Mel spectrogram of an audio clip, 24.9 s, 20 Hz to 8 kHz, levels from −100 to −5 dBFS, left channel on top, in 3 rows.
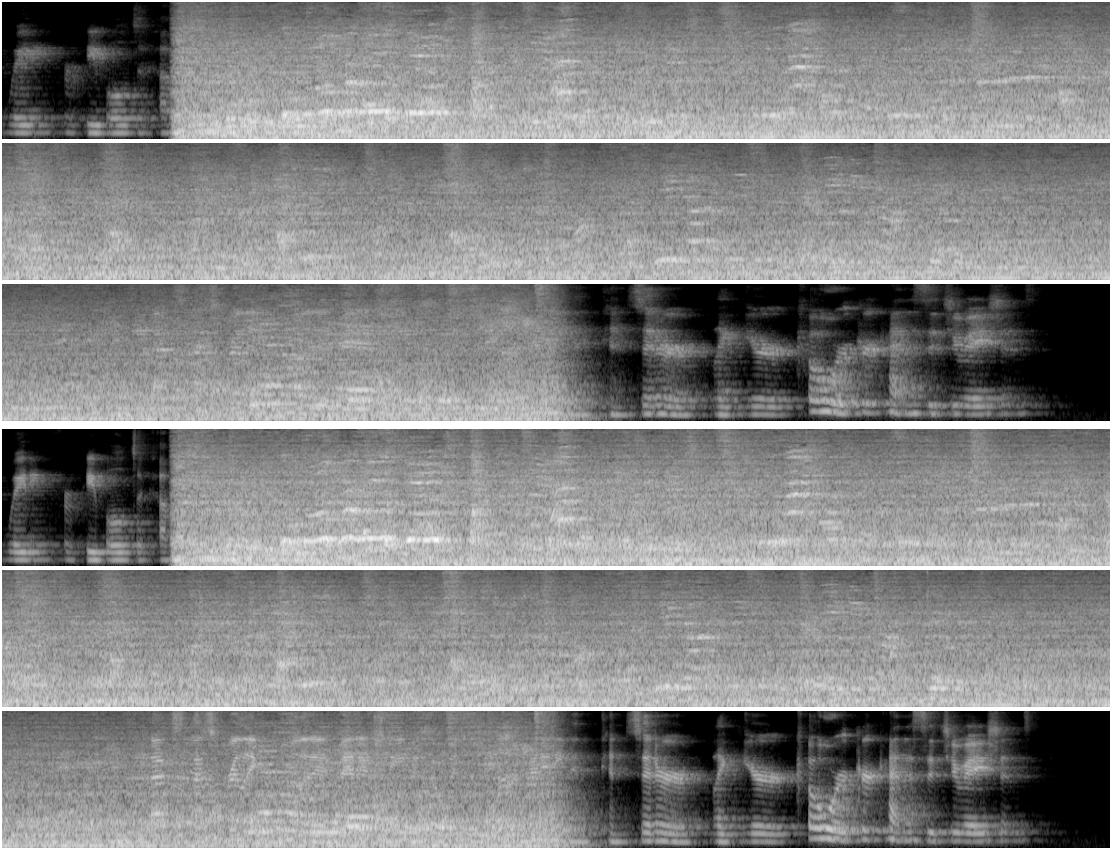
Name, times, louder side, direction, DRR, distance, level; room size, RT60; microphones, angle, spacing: voice 1, 0.1-0.4 0.6-1.7 17.7-24.2, right 5 dB, 80° right, 6 dB, 0.4 m, -34 dB
sound 1, 1.3-20.8, right 1 dB, 30° right, 0.5 m, -21 dB
voice 2, 2.9-5.4 5.7-15.6, right 1 dB, 10° left, -3 dB, 0.6 m, -34 dB
2.7 x 2.1 x 2.4 m, 0.64 s
head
